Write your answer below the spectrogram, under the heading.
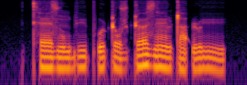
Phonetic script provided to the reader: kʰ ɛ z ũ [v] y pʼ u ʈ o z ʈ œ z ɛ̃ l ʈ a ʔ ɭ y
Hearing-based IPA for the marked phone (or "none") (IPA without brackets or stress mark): b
